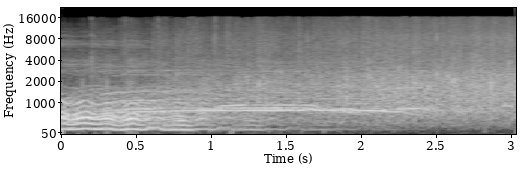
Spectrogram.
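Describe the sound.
An audience claps along at a Persian religious gathering honoring Hazrat Zahra. Loud, continuous clapping from many hands runs for three seconds, with a sustained voice carrying wavering tones over the first moments.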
